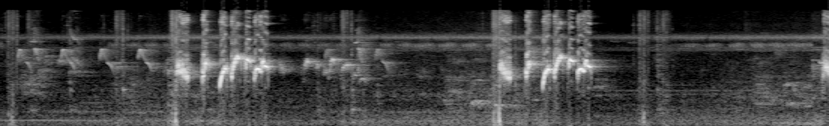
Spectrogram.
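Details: Morning red-whiskered bulbul song for training, 'chè căng lửa' style, double-twist voice: soft whistled notes lead into two loud phrases of rapid warbling, with another bird's faint chirps around.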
